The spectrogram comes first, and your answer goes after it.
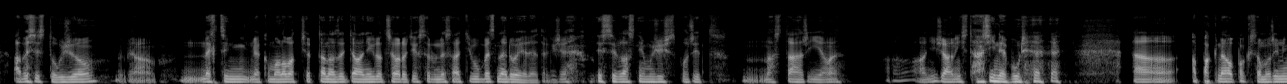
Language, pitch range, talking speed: Slovak, 115-130 Hz, 165 wpm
